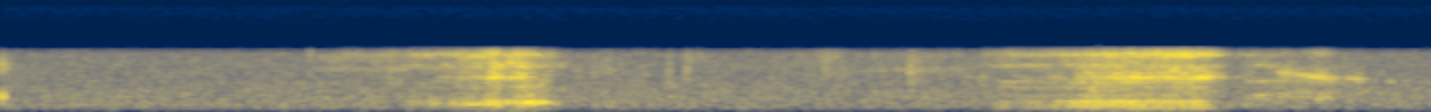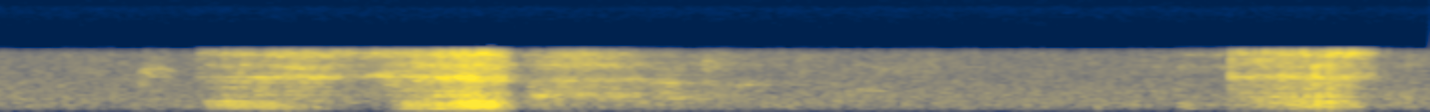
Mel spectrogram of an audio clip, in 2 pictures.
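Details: Father snoring while asleep: repeated rough, rattling snores, about one every three to four seconds.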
